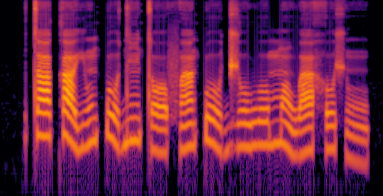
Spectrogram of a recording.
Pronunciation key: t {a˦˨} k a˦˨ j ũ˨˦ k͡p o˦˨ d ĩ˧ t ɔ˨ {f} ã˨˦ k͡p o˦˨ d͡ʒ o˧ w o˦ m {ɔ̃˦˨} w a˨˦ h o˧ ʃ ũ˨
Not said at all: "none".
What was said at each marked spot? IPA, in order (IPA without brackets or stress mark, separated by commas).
a˦, f, ɔ̃˦˨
